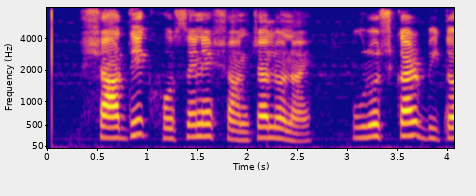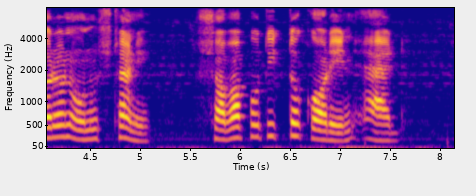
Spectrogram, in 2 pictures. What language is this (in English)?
Bangla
